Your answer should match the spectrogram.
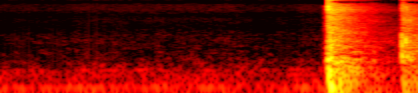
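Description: A low steady hum, then about one and a half seconds in a sudden, loud rush of noise that carries on.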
